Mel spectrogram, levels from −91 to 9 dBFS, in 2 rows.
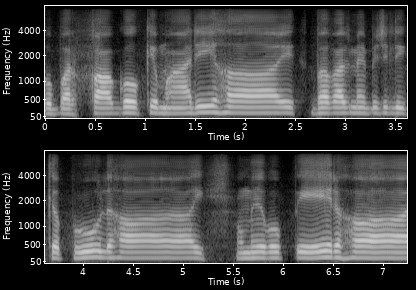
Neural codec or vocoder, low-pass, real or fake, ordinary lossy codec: codec, 16 kHz, 0.3 kbps, FocalCodec; 7.2 kHz; fake; none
